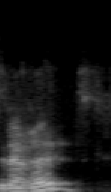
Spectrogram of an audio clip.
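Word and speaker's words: Raghad (رغد): So my actual name in Arabic is Raghad. Mm-hmm. It's always been a very hard name to pronounce, even for the people who speak Arabic, actually.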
